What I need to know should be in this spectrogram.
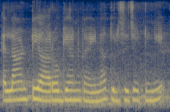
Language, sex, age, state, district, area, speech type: Telugu, female, 18-30, Telangana, Yadadri Bhuvanagiri, urban, spontaneous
